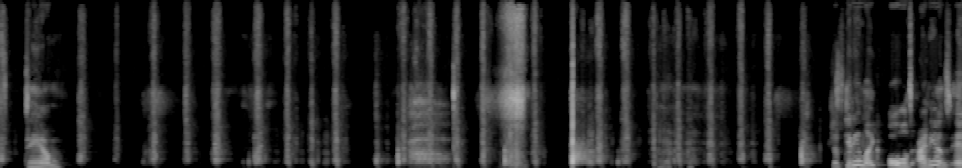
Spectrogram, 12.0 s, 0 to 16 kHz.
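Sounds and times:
knife chopping on cutting board: 1.0s - 5.1s, 5.7s - 10.2s
person breathing heavily: 5.0s - 6.6s.

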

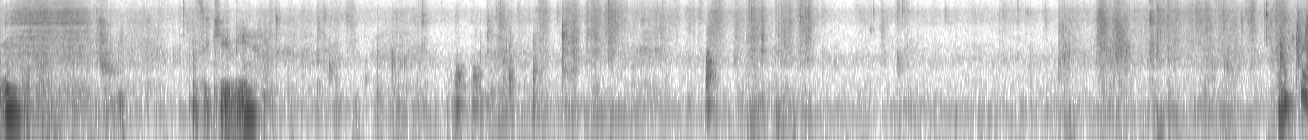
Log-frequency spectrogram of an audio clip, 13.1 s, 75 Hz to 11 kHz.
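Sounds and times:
chickens clucking: 4.4s - 5.8s, 6.9s - 7.4s.

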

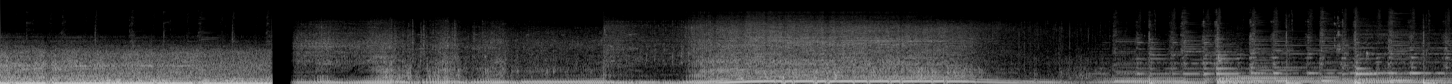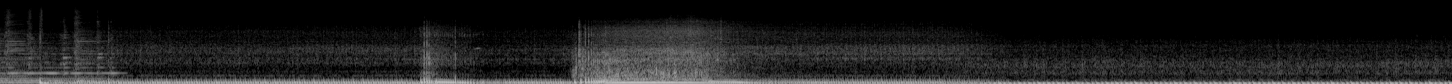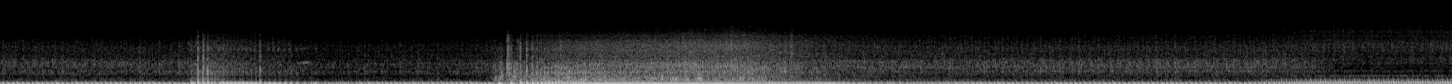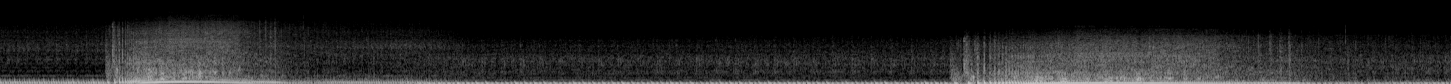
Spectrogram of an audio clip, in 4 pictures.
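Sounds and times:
motorcycle engine idling: 10.4s - 20.2s, 22.0s - 31.0s, 37.2s - 44.7s, 46.4s - 53.2s.

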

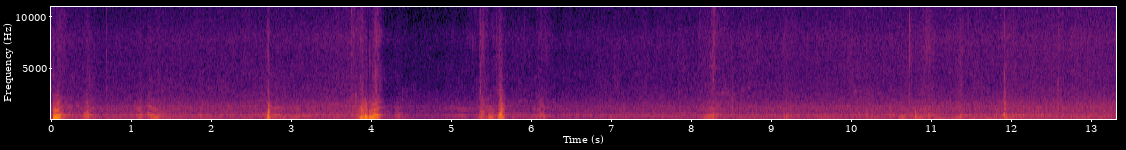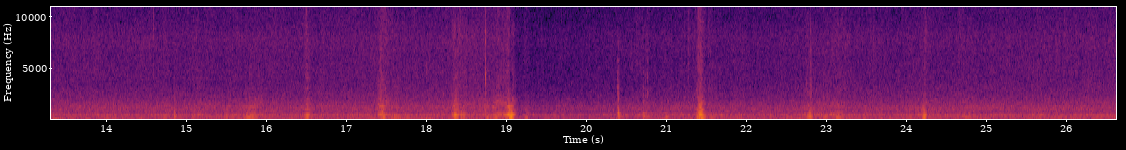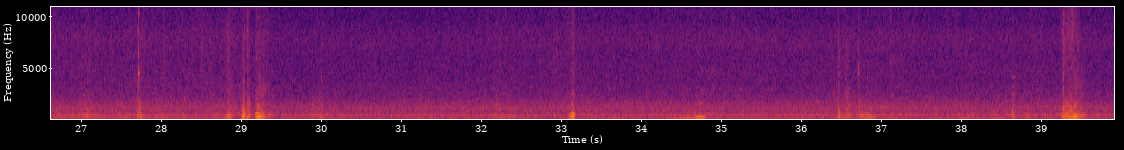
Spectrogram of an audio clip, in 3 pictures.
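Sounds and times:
bees buzzing: 0.0s - 39.9s
hive tool knocking wooden frames: 36.4s - 37.3s.

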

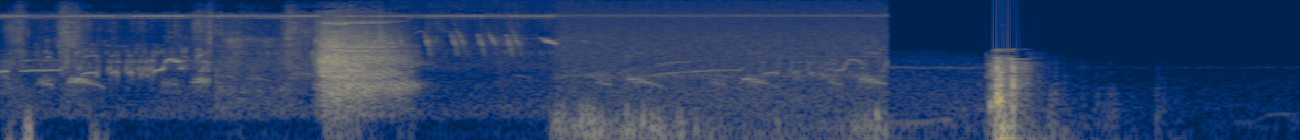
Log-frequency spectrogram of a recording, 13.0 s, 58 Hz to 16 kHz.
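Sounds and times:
pigeons whistled calls: 5.4s - 8.9s.

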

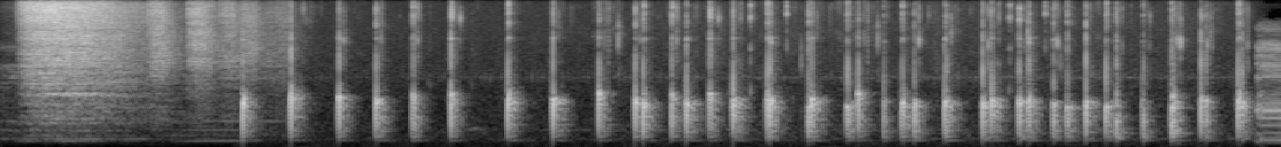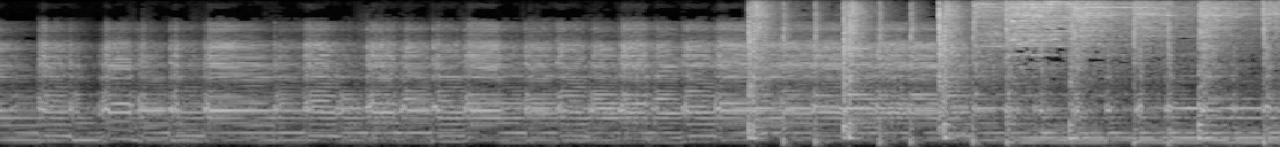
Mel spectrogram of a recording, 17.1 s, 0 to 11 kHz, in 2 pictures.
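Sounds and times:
popcorn kernels popping: 1.3s - 8.4s.

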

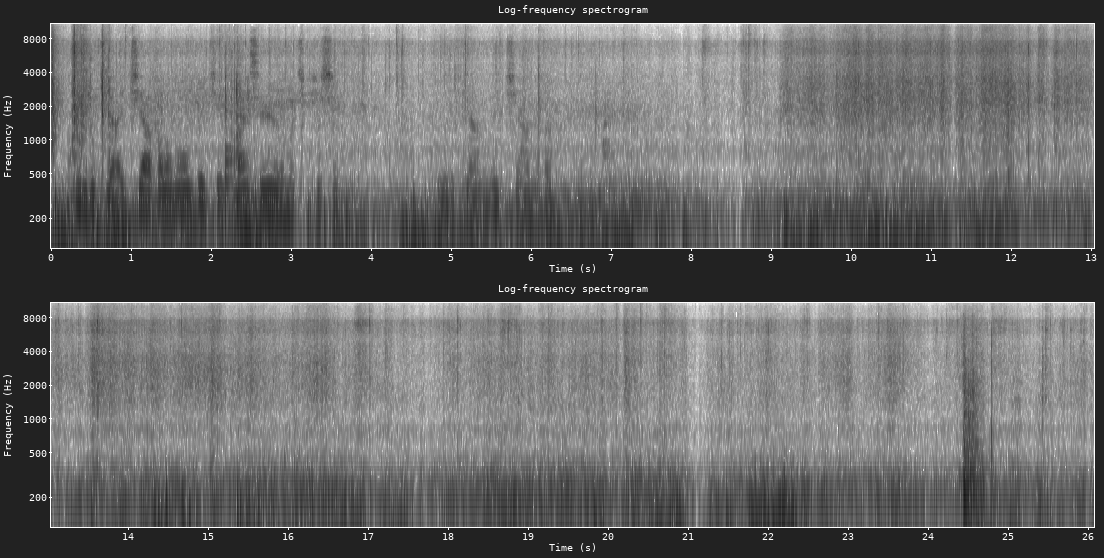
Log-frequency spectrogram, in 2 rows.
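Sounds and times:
charcoal grill hissing and crackling: 0.0s - 26.0s
wind rumbling on microphone: 0.0s - 26.0s.

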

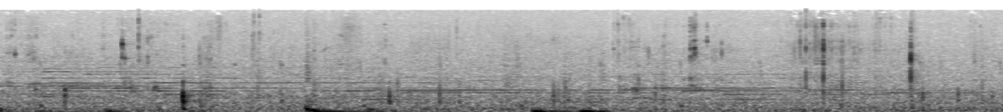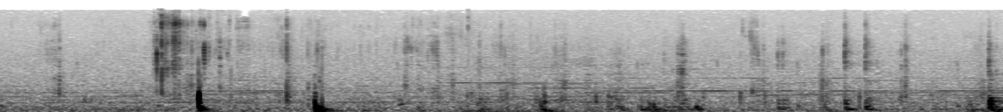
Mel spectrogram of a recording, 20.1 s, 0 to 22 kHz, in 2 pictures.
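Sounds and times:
crunchy chewing and biting: 6.1s - 10.8s, 11.5s - 19.2s
dull thumps: 13.1s - 13.5s.

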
